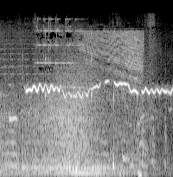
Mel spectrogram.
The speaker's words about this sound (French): Ça siffle. Ah oui, il y a... Ça siffle dans la rue. Peut-être un oiseau.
